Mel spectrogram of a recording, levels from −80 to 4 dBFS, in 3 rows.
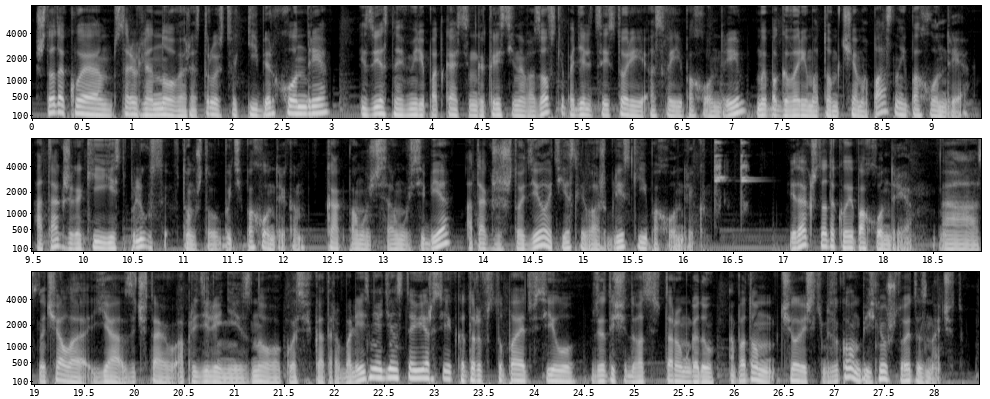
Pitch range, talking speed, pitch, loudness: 95-115 Hz, 160 wpm, 105 Hz, -19 LUFS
